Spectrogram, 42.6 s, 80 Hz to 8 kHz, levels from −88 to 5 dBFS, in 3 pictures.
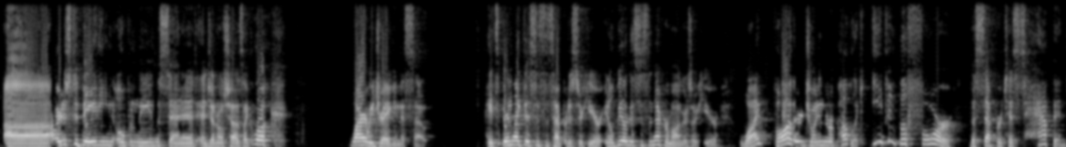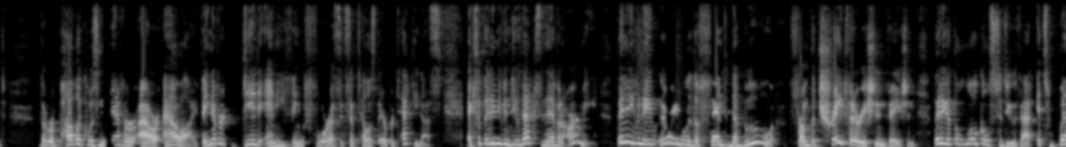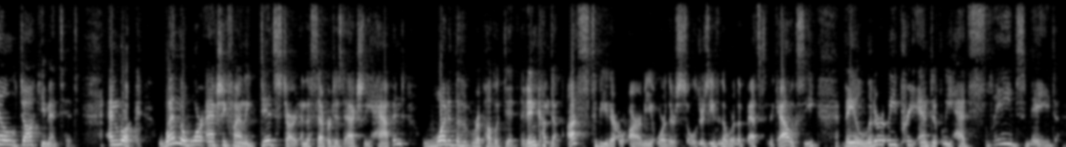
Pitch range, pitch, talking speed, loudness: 155-230 Hz, 195 Hz, 210 wpm, -20 LUFS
